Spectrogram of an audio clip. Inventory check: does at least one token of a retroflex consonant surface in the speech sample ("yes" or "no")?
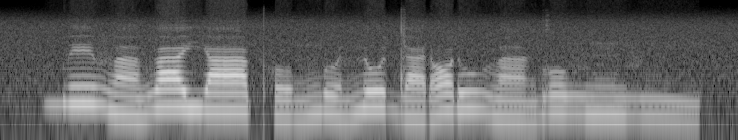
no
